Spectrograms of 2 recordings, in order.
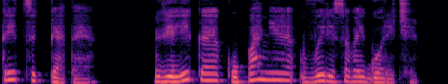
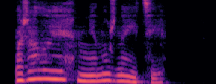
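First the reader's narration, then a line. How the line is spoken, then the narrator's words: Glum. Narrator (Russian): уныло сказала Джуб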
